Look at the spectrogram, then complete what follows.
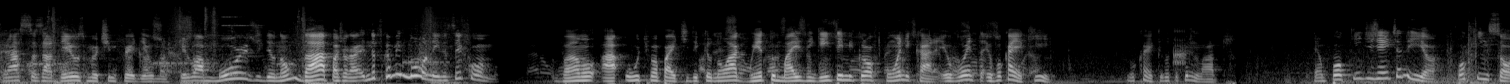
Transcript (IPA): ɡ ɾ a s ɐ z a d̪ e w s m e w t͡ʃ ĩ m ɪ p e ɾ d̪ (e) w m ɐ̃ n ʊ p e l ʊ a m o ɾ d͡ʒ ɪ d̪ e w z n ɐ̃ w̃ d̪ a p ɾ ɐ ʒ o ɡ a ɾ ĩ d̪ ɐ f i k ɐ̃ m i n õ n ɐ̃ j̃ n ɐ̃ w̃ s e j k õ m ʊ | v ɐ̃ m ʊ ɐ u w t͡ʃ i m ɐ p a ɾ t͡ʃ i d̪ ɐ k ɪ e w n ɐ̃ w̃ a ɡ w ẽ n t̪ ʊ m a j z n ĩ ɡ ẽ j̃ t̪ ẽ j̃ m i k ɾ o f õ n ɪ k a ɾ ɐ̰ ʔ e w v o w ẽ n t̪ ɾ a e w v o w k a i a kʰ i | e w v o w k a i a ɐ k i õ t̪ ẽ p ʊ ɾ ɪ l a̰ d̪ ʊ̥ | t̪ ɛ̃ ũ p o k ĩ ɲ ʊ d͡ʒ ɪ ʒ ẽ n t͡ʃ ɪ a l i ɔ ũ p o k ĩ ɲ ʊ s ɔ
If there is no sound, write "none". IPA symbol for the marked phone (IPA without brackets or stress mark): e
